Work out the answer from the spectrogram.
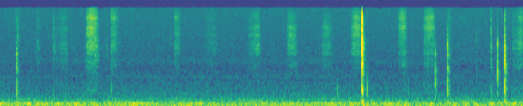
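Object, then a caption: Metallized plastic zip pouch. Fingertips and nails slowly scratch and rub across a flat, medium-sized silver metallized plastic zip pouch holding plastic combs as it lies on a table. Soft, bright crinkly scrapes come and go over a low steady hum, with one sharp tick standing out midway and a few lighter ones near the end.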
